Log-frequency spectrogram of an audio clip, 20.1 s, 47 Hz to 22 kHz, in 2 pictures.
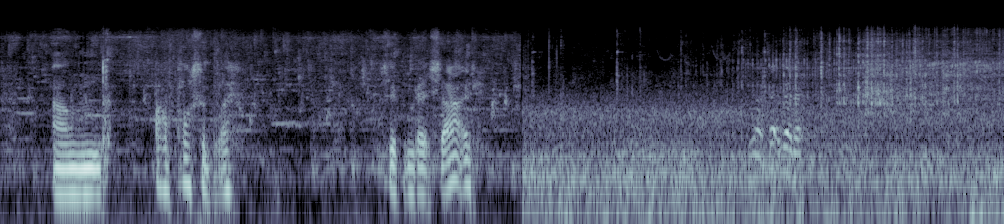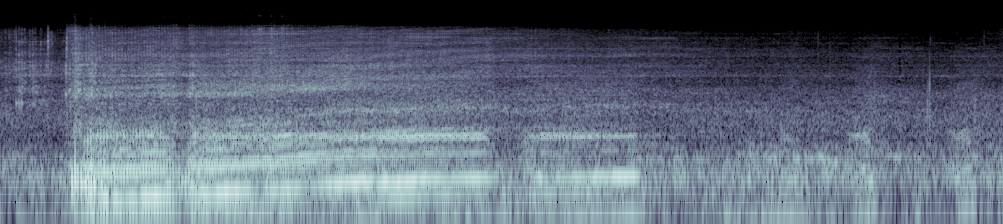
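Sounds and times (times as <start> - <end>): two-stroke bicycle engine running: 6.6 - 20.0.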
